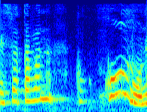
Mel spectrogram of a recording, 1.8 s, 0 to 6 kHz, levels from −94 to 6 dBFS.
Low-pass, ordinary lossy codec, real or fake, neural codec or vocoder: 5.4 kHz; MP3, 32 kbps; real; none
